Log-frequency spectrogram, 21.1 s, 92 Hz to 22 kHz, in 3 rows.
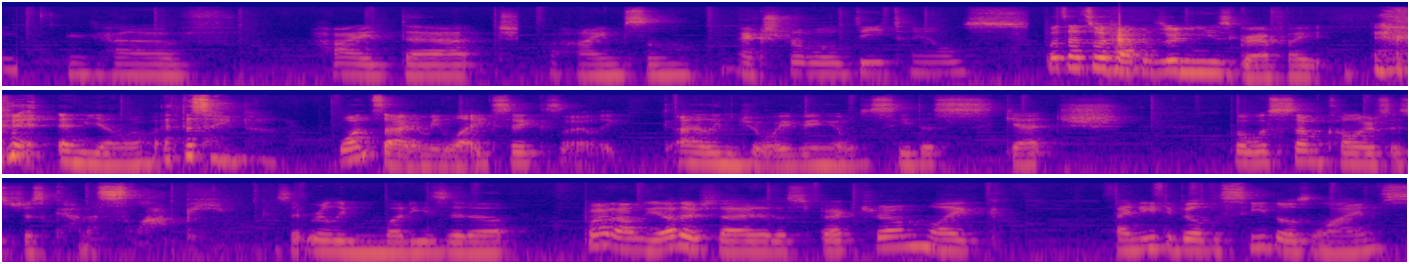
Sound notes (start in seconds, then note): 6.7 laughs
